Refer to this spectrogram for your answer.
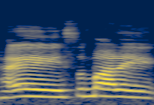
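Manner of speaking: put-on annoyed tone. Retelling calling out to drivers at the heating rack: imitating own annoyed call. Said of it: "I was slightly annoyed at that point".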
